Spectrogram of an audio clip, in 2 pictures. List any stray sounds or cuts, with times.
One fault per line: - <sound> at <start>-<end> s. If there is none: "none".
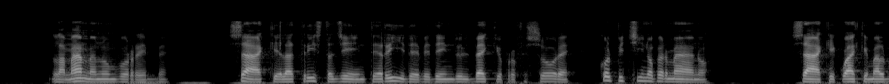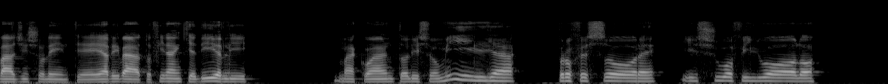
none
